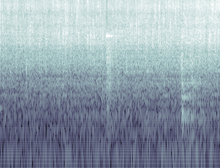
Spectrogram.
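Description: Onions frying in a pan for a garlic bacon tomato pasta give a steady, close hiss and sizzle, with a faint stir or two and a brief clink.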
